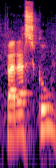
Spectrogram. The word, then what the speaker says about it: Parascool: Point 26 Académie Parascool. Parascol qu'on prononce ça ? On dit Parasco.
